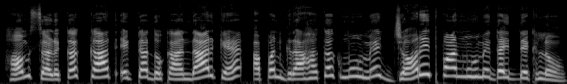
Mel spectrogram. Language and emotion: Maithili, surprised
